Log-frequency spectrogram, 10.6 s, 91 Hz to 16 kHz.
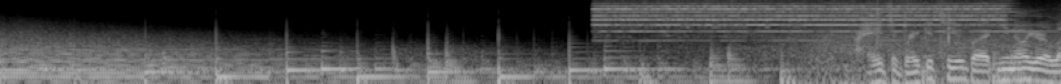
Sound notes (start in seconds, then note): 0.1 tense music continues; 5.9 school bell ringing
